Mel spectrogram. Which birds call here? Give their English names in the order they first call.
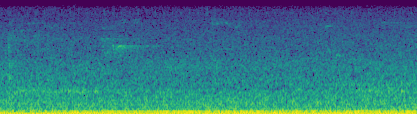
Red-eyed Vireo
